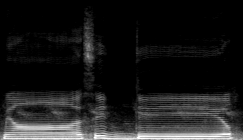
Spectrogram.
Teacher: di atas jim itu ada tasdid, jadi agak ditekan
